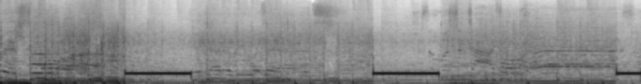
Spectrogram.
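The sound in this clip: A telephone ringing tone sounds while a call is placed: a plain mid-pitched beep about one second long repeats at regular intervals, two full tones and the start of a third, over continuous background music.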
